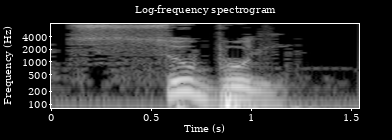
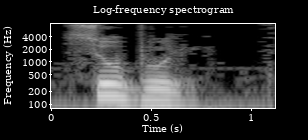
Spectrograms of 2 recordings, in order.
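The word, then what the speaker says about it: سبل: So to pronounce this has a S sound. So su, bu, and this is the lam, like the letter L. So subul, subul.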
